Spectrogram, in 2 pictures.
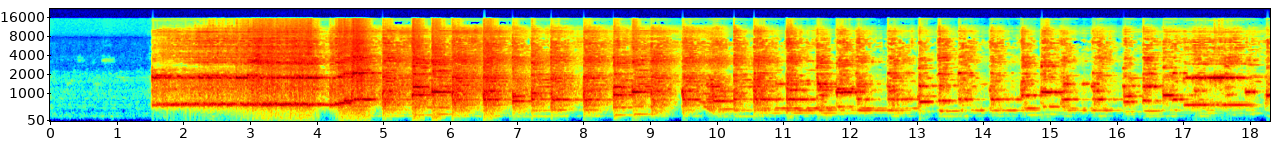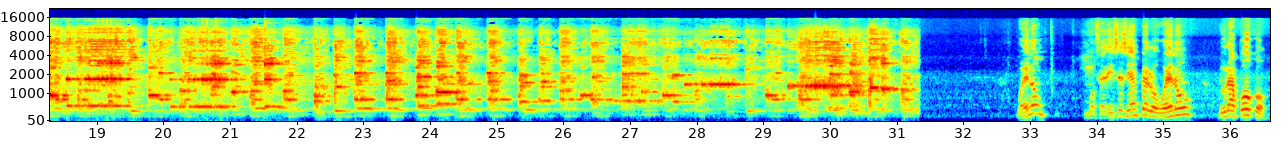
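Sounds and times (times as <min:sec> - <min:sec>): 
marimba music: 0:01.6 - 0:31.4
speech: 0:34.4 - 0:35.2, 0:35.9 - 0:36.5.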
